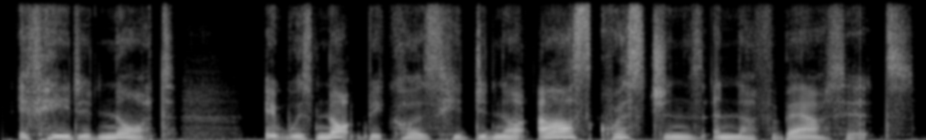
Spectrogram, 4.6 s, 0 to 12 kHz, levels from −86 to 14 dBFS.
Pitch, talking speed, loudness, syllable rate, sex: 190 Hz, 205 wpm, -19 LUFS, 5.3 syllables/s, female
